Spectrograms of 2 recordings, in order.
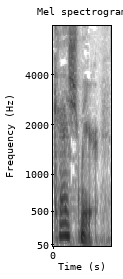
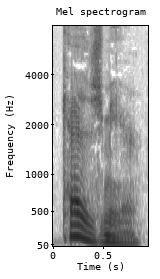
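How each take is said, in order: First: The middle consonant is an S sound. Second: The middle consonant is a Z sound.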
